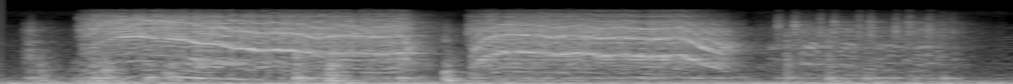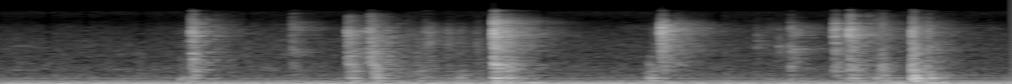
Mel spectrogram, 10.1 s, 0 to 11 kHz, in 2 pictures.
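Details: 2015 Ford Taurus Limited door with the window regulator and motor assembly just replaced: two runs of steady motor whine dropping in pitch, then scattered clicks; the window motor drives smoothly without binding.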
